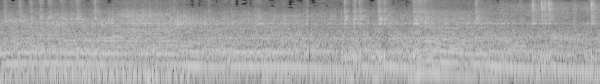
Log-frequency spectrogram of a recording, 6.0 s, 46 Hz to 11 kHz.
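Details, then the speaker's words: Honda TRX 310cc big-bore two-stroke quad (250R engine) running with no airbox or air filter: raspy revving whose pitch wavers and stumbles as throttle rises, breaking up at about 3/4 throttle. Owner hopes an airbox helps, otherwise it needs rejetting. "Well, it sounds like we're going to have some tuning to do on this thing once we get the airbox. It's breaking up like 3/4 throttle for sure."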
